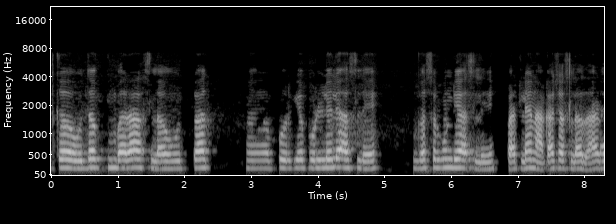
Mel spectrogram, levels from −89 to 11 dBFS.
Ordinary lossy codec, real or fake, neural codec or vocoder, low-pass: none; real; none; 7.2 kHz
